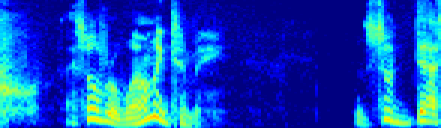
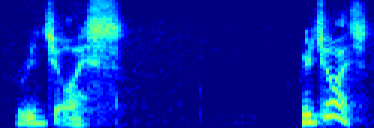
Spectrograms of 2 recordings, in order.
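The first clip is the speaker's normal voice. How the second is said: hushed rejoice; 9 dB quieter, slower than usual. Acted. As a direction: bring rejoice down to a murmur.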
